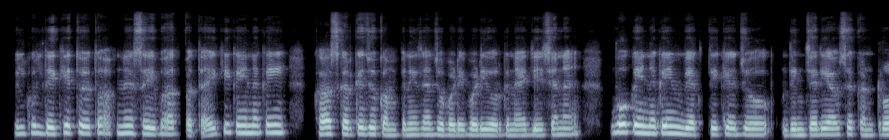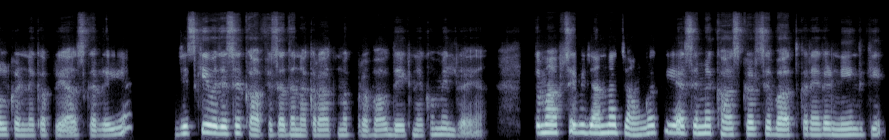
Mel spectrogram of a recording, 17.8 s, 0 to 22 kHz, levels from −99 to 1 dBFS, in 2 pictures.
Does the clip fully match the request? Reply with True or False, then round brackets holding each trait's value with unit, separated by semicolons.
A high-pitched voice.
False (170 Hz)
